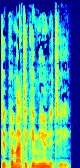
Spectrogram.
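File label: "diplomatic immunity", British English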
